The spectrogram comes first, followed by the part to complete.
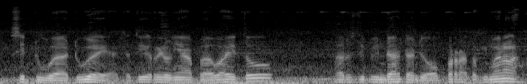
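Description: A man speaks at a moderate pace. The sound is dry with no echo, and there is noticeable background noise. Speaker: bus enthusiast vlogger. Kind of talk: casual vlog commentary. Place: street. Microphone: phone near.

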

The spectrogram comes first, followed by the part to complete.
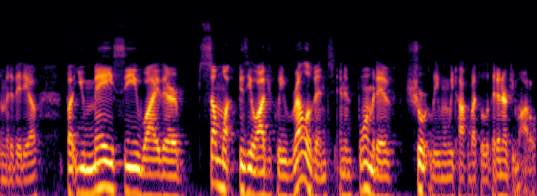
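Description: The man's pitch is fairly low and moves with ordinary variation. His tone is bright and sharp. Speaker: science video creator. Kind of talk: explainer vlog talk. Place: home room. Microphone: phone near.

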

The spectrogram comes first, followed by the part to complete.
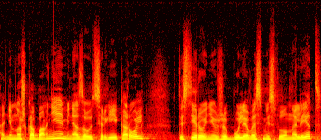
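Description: Against a quiet background, a man speaks at a moderate pace in a dark, mellow tone with ordinary pitch variation. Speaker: conference speaker. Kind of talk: conference talk. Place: hall. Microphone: headset.

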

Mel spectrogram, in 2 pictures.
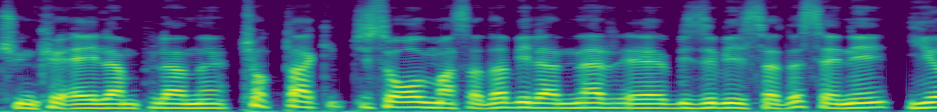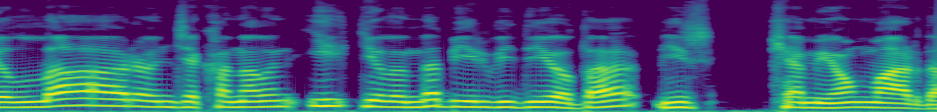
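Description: A plain, everyday voice from a man, fairly high in pitch with ordinary pitch variation, dry with no echo over a quiet background. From Cyprus. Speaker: podcast host. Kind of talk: casual chat. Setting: online call. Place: home room. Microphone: video call.

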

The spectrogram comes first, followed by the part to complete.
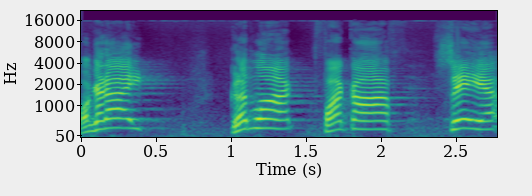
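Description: In a bright, sharp tone, a man speaks at a fairly quick pace. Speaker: comedic web show host. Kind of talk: comedic rant monologue. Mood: sarcastic comic indignation. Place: studio. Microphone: lapel.

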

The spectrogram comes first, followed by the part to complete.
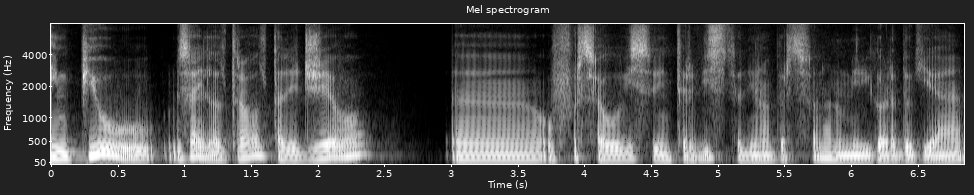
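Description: A man talks at a moderate pace in a normal speaking voice, fairly low in pitch. His intonation is lively and his loudness very even. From Rome, Italy. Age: 20s. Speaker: rapper. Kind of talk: interview. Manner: reflective.

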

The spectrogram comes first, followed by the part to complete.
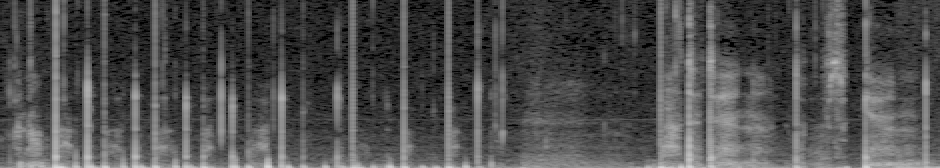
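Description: A woman is whispering. She leaves long, frequent pauses. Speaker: ASMR creator. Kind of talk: ASMR personal attention roleplay. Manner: whispered. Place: home room. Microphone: studio mic.

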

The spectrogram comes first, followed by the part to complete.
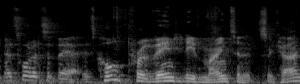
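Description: Lively intonation carries this speech in an Australian accent. Light background noise sits behind it. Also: man. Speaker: diesel mechanic / car channel host. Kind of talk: unscripted tutorial. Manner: casual, off the cuff. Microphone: camera far.

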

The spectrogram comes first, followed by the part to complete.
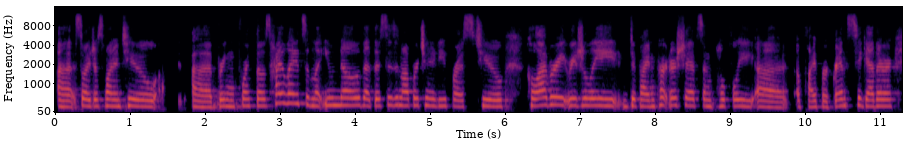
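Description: A woman talks in an ordinary speaking voice, fairly high in pitch, at a fairly quick pace. Her intonation stays fairly even, her loudness very even, against a quiet background. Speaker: regional planning agency staff. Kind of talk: presentation at public meeting. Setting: in-person meeting room. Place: meeting room. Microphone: podium.

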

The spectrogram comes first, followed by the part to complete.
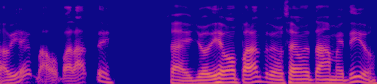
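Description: In a dry recording with no echo and a quiet background, a man speaks with ordinary pitch variation. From Puerto Rico, Ponce; Puerto Rico. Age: 50s. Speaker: former pro baseball player; podcast guest. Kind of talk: interview. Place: gym. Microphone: studio mic.

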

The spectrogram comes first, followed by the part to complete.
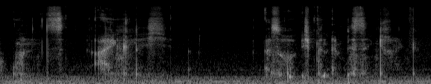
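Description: A soft-spoken woman whispers at a very slow pace. Loud background noise fills the clip. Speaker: ASMR creator. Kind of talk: casual vlog chat. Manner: soft whisper, slightly unwell. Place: home room. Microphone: studio mic.

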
